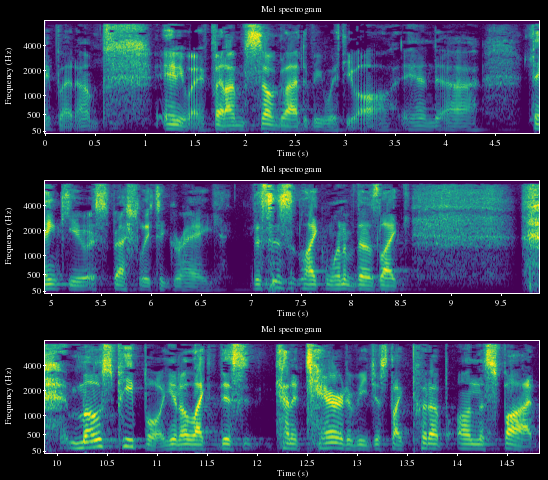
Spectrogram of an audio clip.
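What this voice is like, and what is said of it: Slightly raspy, lower-pitched voice. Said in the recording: “I'm like still like, feel a little bit of that like raspiness... my voice is a little lower today”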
